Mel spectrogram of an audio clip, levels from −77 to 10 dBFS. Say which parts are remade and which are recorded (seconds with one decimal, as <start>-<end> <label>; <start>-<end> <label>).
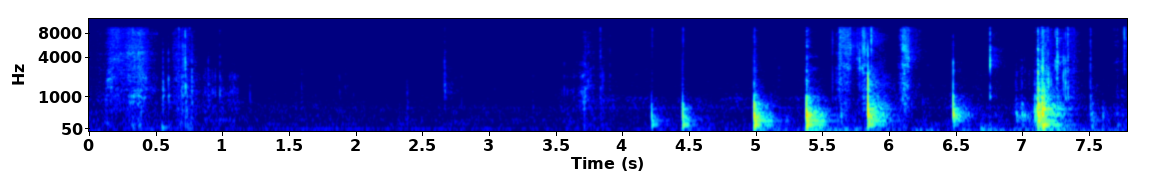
0.0-0.7 remade; 0.7-5.2 recorded; 5.2-5.8 remade; 5.8-7.8 recorded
